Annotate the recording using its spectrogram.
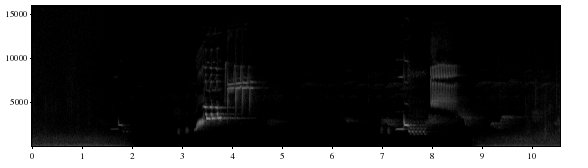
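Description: Small birds chirping, in two short bouts of high, quick calls and trills: one about three seconds in and another about seven seconds in. Faint steady outdoor background noise at the start and near the end.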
